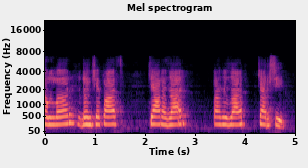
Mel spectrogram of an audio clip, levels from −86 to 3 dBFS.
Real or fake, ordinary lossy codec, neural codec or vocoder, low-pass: fake; none; codec, 24 kHz, 1 kbps, SNAC; 7.2 kHz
